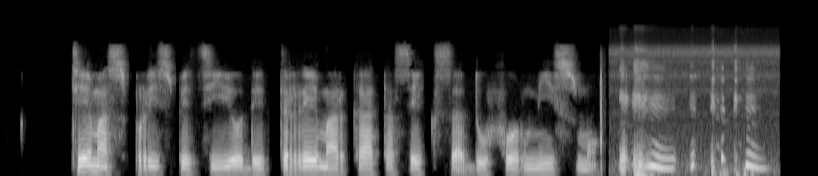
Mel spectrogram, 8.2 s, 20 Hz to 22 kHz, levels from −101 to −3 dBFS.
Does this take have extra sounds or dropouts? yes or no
yes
